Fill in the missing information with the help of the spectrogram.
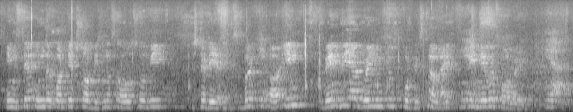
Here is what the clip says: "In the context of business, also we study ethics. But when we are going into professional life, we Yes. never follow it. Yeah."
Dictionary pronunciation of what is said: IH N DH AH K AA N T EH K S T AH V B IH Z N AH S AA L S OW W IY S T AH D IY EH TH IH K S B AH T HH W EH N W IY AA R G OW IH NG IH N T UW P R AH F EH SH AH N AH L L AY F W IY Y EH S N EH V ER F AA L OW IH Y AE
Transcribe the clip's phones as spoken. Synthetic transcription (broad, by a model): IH N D AH K AA N T EH K S T AH V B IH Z N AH S AA L S OW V IY S T AH D IY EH S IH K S B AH T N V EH N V IY AA R G OW IH NG IH N T UW P R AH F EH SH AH N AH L L AY F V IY N EH V ER F AA L OW IH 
